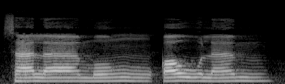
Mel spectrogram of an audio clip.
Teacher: Ini ada tanwin ketemu dengan huruf qaf. Maka tanwin ini disamarkan pada makhrajnya atau bacaannya huruf qaf, nanti menjadi eng. Salamun qaulam, lamanya kita menyamarkan, itu juga satu huruf atau dua harokat, jangan lama-lama. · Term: ikhfa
